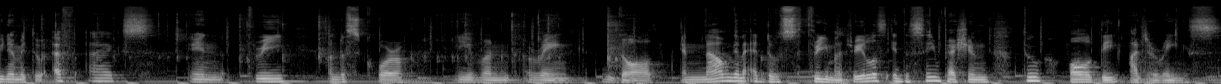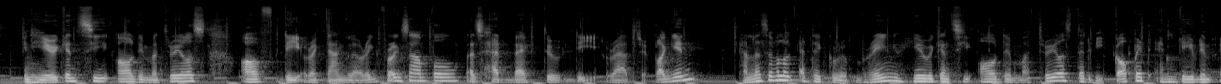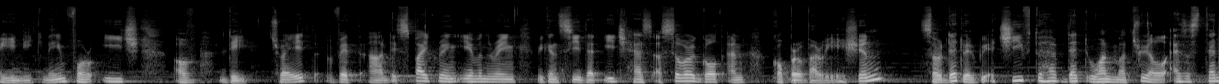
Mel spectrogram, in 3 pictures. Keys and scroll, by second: 0.0-6.0 typing, 6.1 Return.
